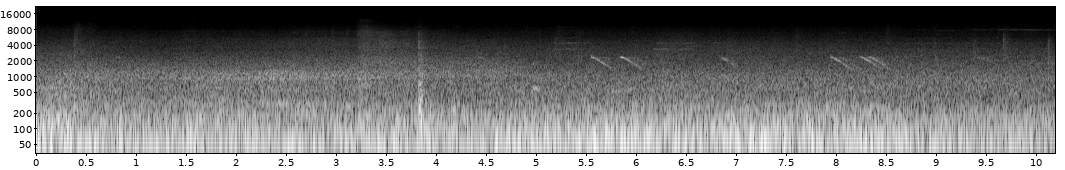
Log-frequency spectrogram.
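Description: Busy city street ambience at a pedestrian crossing: a steady rumble of traffic with a wash of street noise, and a few short, high, falling chirps in the second half.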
